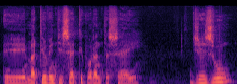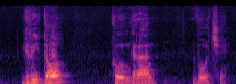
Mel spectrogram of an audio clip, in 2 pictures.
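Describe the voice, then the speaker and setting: A man preaching a sermon, slowly and deliberately, repeating phrases and swinging between hushed and raised delivery. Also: on the high side, fairly even intonation.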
